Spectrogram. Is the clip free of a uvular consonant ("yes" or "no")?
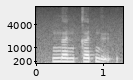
yes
